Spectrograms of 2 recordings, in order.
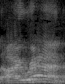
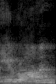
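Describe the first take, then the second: First: Iran said as "eye-RAN"; American pronunciation. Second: Iran said as "ee-RAHN"; native pronunciation. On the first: Comic demonstrates the American version, Iran as "eye-RAN". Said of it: "they call it Iran". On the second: Comic contrasts his country's own name, Iran as "ee-RAHN". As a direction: say Iran with an "ee" start and long "ah". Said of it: "It's not Iran, but Iran". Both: Shown as a demonstration.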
